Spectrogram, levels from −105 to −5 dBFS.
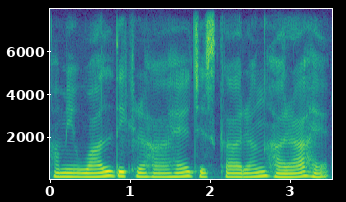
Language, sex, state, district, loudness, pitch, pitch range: Hindi, female, Assam, Kamrup Metropolitan, -15 LUFS, 175 Hz, 170-195 Hz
